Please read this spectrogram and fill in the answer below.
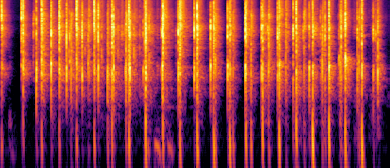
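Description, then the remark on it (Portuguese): A short applause sound-effect jingle, played to give a coach a rating, sharp, crisp claps in quick succession with a steady rhythm running for several seconds and no one talking. “vou soltar Mano. a vinheta aqui para vocês já darem essa nota, ó.”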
